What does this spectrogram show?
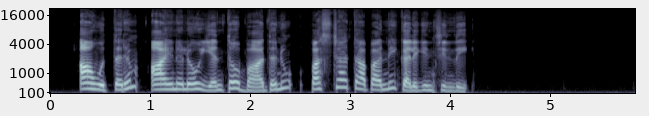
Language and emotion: Telugu, neutral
